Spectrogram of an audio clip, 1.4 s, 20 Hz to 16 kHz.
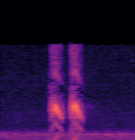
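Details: Two brief, high, clear piping notes in quick succession from a courting bald eagle at the Decorah nest, 2 February 2012, around 9:30 am.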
